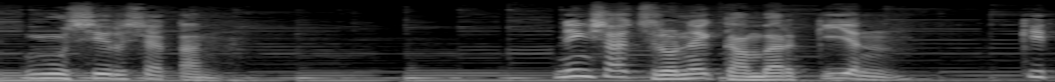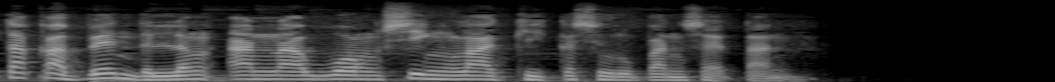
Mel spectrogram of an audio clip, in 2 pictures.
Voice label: good news jawa indramayu, javanese bible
